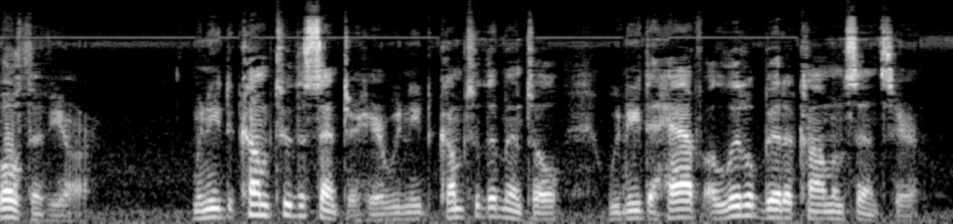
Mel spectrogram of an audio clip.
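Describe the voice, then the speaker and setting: A man talks at a fairly quick pace and medium pitch, somewhat breathy and dark and mellow in tone. His loudness swings widely. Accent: American. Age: 60s. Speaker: video blogger. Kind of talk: casual monologue. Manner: halting.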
